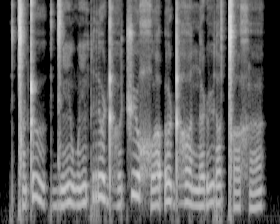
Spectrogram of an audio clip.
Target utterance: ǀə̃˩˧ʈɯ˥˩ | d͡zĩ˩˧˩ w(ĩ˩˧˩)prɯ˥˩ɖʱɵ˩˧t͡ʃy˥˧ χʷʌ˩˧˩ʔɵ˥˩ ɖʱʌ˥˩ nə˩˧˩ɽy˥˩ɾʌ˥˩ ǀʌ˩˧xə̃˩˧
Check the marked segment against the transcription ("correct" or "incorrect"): correct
